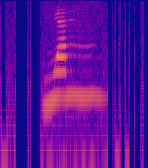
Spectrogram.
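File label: "wan1", Cantonese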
